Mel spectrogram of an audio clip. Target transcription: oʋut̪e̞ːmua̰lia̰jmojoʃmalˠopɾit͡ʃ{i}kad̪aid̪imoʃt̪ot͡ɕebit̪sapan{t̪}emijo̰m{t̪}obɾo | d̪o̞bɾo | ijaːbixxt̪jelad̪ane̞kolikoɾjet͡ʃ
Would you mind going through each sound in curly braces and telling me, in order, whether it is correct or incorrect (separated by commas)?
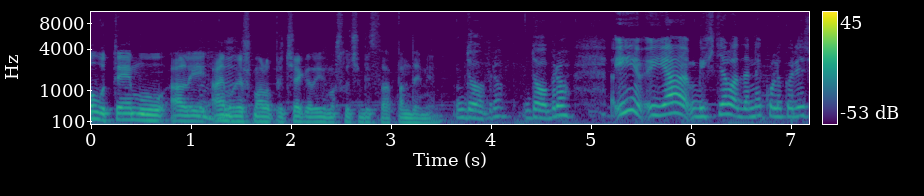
incorrect, incorrect, incorrect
